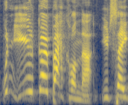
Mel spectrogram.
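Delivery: normal talking voice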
